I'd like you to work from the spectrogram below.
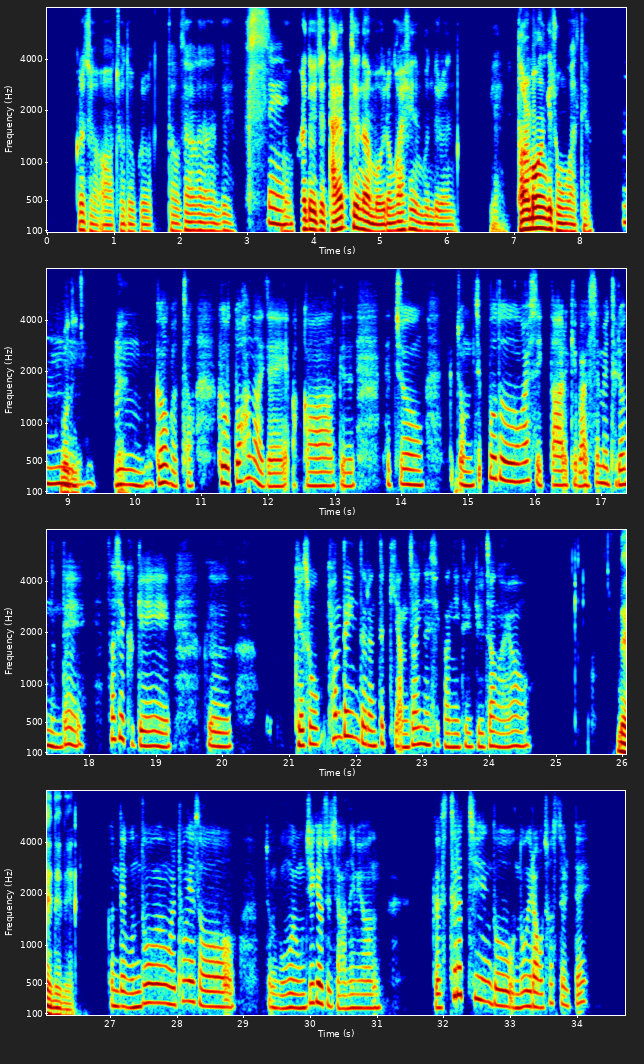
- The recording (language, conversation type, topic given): Korean, unstructured, 운동을 시작하지 않으면 어떤 질병에 걸릴 위험이 높아질까요?
- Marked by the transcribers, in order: teeth sucking; other background noise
